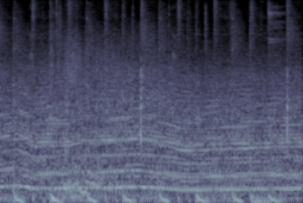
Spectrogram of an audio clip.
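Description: A race car in Trackmania accelerates hard with a steady high engine whine, repeated quick gear or bump sounds and occasional tire squeals, loud and continuous with no voices.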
